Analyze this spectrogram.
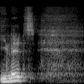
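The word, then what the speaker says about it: Ilett: So, Frank Ellet, not not Frank is a like pronounced the name. It's Ellet.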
